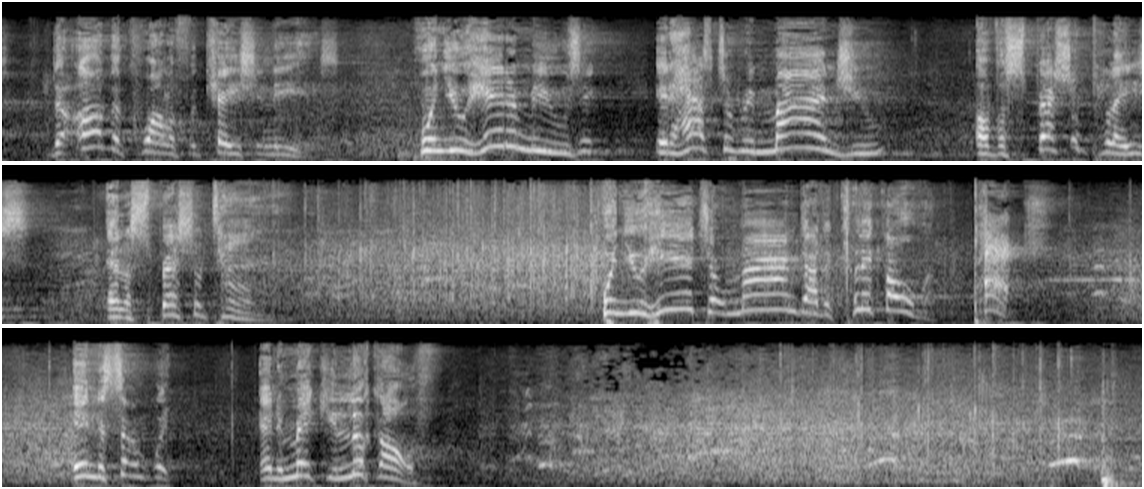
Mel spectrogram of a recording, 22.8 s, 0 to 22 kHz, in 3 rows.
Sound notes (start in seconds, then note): 9.4 audience applauds; 18.4 audience laughs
